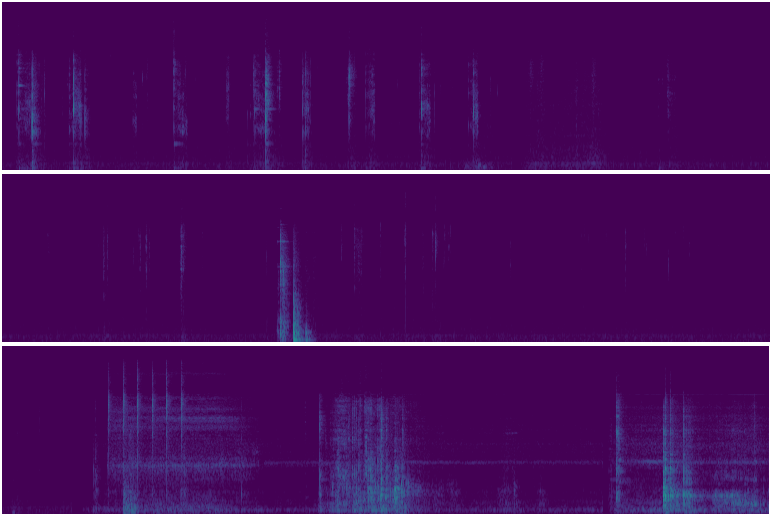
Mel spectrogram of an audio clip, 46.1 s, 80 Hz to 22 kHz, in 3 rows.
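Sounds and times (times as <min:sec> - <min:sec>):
bowl and spoon clicking and scraping: 0:00.3 - 0:01.8.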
